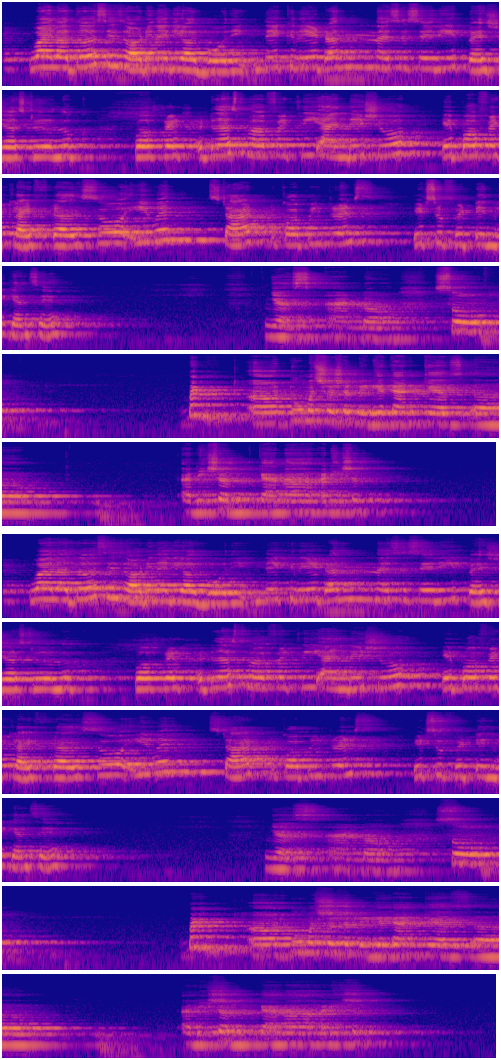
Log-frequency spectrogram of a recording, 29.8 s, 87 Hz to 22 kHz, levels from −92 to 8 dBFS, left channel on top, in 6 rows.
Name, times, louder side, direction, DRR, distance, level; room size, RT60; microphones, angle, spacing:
voice 1, 0.3-5.7 6.3-9.0 9.4-12.5 12.7-13.5 14.1-15.5, left 1 dB, 30° left, 4 dB, 1.6 m, -31 dB
voice 2, 17.5-19.9 21.7-22.0 22.3-25.3 25.8-25.9 26.6-28.5, left 1 dB, 60° left, 3 dB, 6.4 m, -35 dB
30.0 x 24.0 x 8.0 m, 1.5 s
head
